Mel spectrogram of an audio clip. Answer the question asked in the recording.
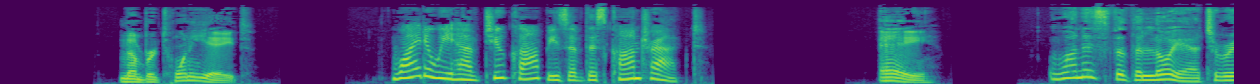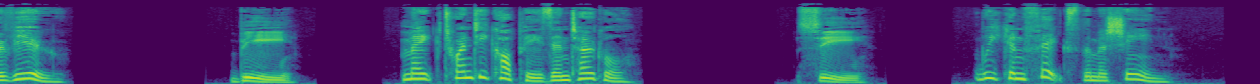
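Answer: A: One is for the lawyer to review.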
